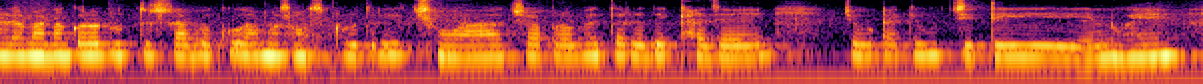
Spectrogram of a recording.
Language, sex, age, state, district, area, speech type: Odia, female, 45-60, Odisha, Nayagarh, rural, spontaneous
